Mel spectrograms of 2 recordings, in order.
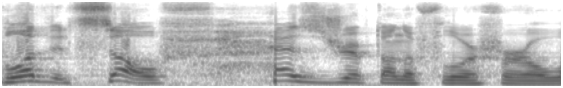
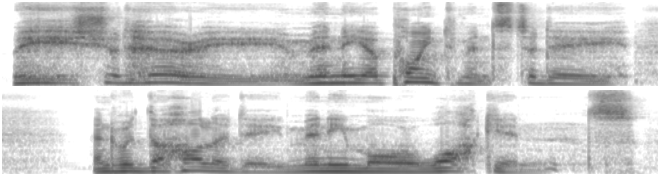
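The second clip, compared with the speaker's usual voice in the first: snake voice; 2 semitones higher, 4 dB quieter than usual. Acted. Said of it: "You hear a hissing voice in your left ear".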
